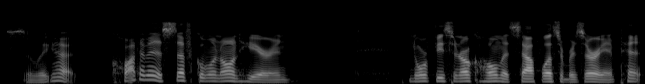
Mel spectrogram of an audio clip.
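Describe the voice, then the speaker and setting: A man giving casual, off-the-cuff live weather radar commentary as a livestream storm tracker, halting and repeating himself as he talks through what he scans. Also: mid-range voice, lively intonation, fairly bright tone, clear, resonant tone, dry recording, lo-fi sound. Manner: talks to himself while scanning, halting and repetitive.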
